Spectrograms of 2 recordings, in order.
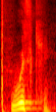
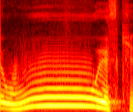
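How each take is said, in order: First: The opening glide is said short and brief. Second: The opening glide is drawn out long. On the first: The speaker calls it right. "Se pronuncia más breve" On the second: The speaker calls it wrong. "Nunca dice whisky, no"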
